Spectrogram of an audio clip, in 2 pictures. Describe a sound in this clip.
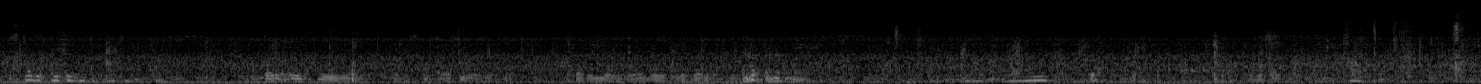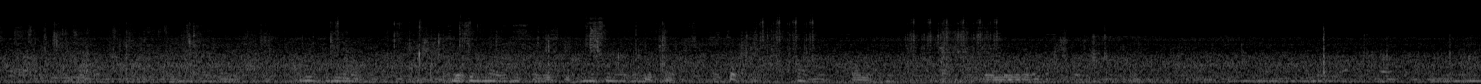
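Elderly men talk quietly a short distance away, outdoors.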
